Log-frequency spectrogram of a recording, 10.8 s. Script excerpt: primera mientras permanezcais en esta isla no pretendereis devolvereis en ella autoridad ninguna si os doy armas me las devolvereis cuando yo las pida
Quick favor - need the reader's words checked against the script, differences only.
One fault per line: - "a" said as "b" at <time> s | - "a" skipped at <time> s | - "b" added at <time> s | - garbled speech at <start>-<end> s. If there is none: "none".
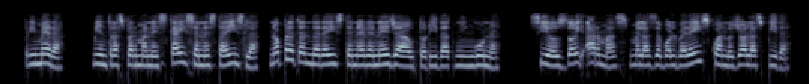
- "devolvereis" said as "tener" at 4.6 s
